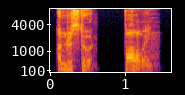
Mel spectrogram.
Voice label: Crew Follow, Male; Dialog; en; Warframe; Railjack Crew; Arbiters Hexis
